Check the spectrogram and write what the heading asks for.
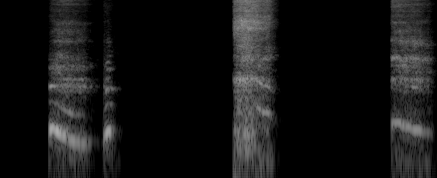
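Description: A woman's sighs and a breathy gasp as she is overcome with emotion: a falling sigh about half a second in, a breathy gasp about two and a half seconds in, and another falling sigh near the end, with dead silence between them.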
